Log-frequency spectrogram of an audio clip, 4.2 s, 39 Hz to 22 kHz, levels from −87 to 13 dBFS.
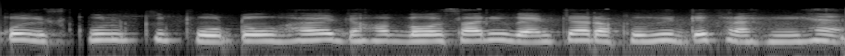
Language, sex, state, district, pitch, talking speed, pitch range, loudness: Hindi, female, Madhya Pradesh, Dhar, 225 Hz, 200 wpm, 215-240 Hz, -15 LUFS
